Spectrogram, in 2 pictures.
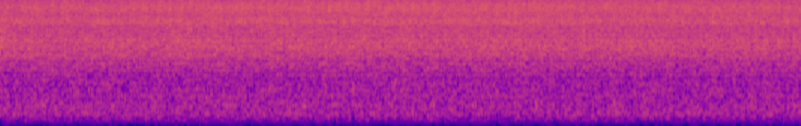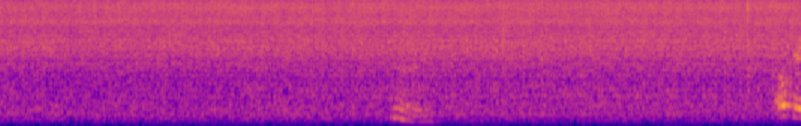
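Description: Onions, parsley and sage fry in a pan with a steady, even sizzle and hiss that runs unbroken for the whole stretch, moderately loud and close, with a small clatter near the end.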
